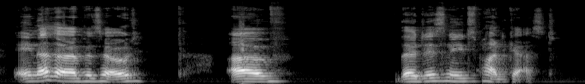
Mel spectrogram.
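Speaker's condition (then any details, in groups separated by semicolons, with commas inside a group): Cerebral palsy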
